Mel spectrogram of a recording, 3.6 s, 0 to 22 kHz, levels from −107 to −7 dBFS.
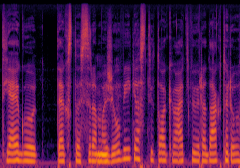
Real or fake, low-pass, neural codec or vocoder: fake; 19.8 kHz; vocoder, 44.1 kHz, 128 mel bands every 256 samples, BigVGAN v2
